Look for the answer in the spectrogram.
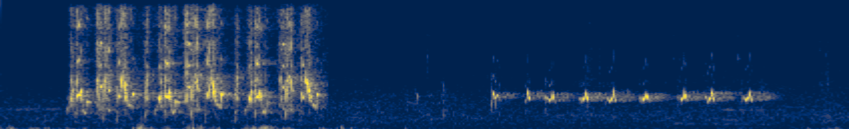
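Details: A male Moroccan common bulbul (Pycnonotus barbatus) sings a burst of harsh, scratchy chatter with low thumps, then a quick, even run of about eight short, bright notes, played to stimulate other bulbuls to sing.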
